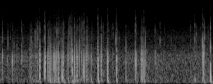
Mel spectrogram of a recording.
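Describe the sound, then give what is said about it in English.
Heavy rain pelts down in a dense, crackling wash, with sharp irregular bursts as gusts drive drops against the microphone, during a hurricane in Lafayette, Louisiana, with rain and wind intensifying and gusts up to tropical storm strength. Loud, with no voices. “Well, conditions really intensifying over the last 30, 45 minutes. The rain picking up, the wind as well.”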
